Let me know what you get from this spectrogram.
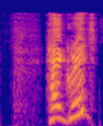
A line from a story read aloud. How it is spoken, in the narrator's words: Hermione shouted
